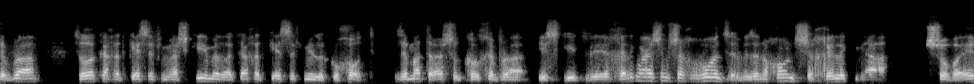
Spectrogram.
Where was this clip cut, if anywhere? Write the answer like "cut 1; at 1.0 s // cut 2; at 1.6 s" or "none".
cut 1; at 3.8 s // cut 2; at 5.3 s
